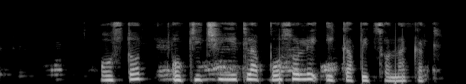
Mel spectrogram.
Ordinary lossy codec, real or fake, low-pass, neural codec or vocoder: MP3, 48 kbps; real; 7.2 kHz; none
